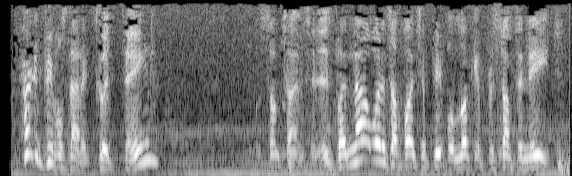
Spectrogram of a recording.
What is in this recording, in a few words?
hurting; demolition man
